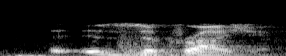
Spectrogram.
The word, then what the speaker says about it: Zakrajsek: How do I pronounce that, Hello, sir? Zakrajsek.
